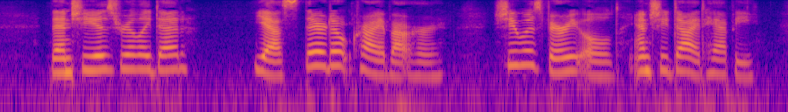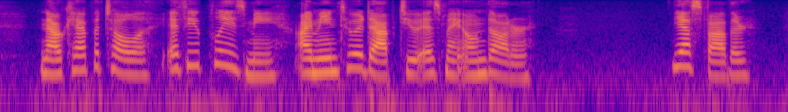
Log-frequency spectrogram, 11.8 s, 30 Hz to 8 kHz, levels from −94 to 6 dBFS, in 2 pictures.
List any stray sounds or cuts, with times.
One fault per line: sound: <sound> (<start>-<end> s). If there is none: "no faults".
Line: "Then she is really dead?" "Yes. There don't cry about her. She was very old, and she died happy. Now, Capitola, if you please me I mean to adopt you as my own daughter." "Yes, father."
no faults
